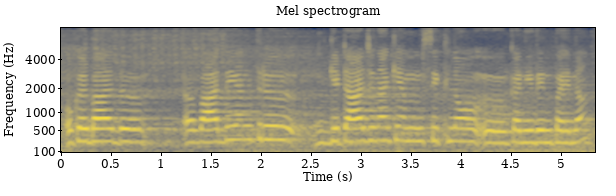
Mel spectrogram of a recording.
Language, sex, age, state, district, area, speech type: Maithili, female, 18-30, Bihar, Supaul, urban, spontaneous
